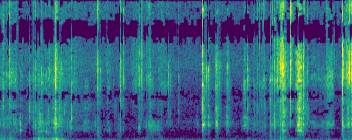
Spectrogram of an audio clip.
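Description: A solid, dry pink soap bar held in a hand with long painted nails has its edge carved by a thin black blade in short cutting strokes, with flakes falling off. The result is a quiet run of dry, crisp scraping and crumbly crunching sounds with bright, airy edges, separated by brief pauses.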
